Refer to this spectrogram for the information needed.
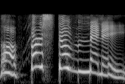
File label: "First blood", American; Speech; Worms Armageddon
